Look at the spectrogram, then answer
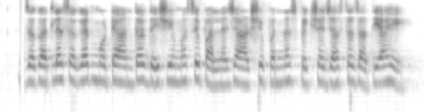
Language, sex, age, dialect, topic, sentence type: Marathi, female, 56-60, Northern Konkan, agriculture, statement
